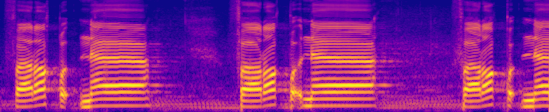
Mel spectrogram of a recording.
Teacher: قاف پہ قلقلہ ہوگا، یعنی اس طرح پڑھیں گے کہ یہ لوٹ کر ہمارے منہ کے اندر واپس آئے ، فا زبر فا، را قاف زبر رق، فرقنا فرقنا فرقنا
